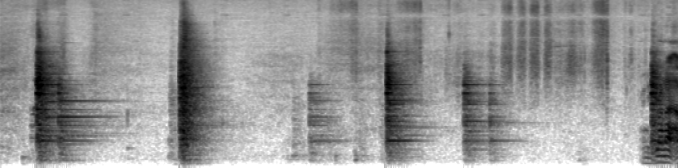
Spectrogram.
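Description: A hand scraper works bronze steam engine bearings in a shed, giving a series of separate rasping metal strokes, each a sharp scrape that tails off, spaced a second or two apart, close and fairly loud.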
